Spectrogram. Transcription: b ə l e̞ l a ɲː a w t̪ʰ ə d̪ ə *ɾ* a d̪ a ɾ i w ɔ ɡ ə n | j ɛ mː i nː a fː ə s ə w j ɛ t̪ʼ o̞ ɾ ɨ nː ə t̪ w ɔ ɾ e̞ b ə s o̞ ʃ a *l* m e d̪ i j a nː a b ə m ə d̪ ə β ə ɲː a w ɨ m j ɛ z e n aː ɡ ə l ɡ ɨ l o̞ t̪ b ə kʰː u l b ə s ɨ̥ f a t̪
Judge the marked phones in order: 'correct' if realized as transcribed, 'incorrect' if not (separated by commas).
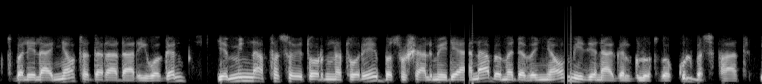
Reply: correct, correct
